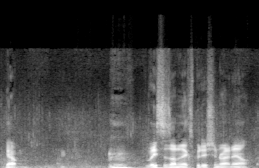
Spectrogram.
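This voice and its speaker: A man's voice: medium pitch, steady tone, moderate pace, bright, forceful tone, slight background noise. A man streaming a game with casual, rambling, opinionated commentary. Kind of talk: casual live gameplay commentary. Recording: game music and effects behind.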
